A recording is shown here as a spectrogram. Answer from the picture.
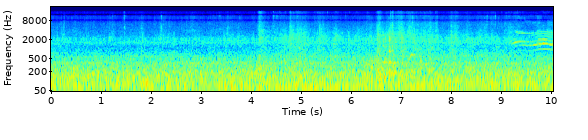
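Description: Steady rumble of wind on the microphone over the lapping water of an outdoor sea lion pool. Near the end a child's high-pitched squealing begins.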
